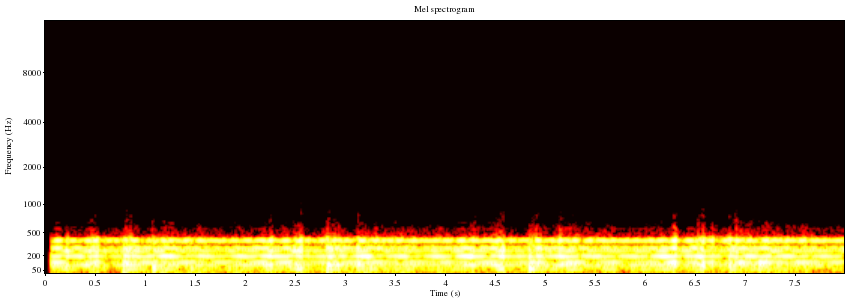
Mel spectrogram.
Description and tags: Fragment drone/soundscape
bass, experimental, pad, soundscape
